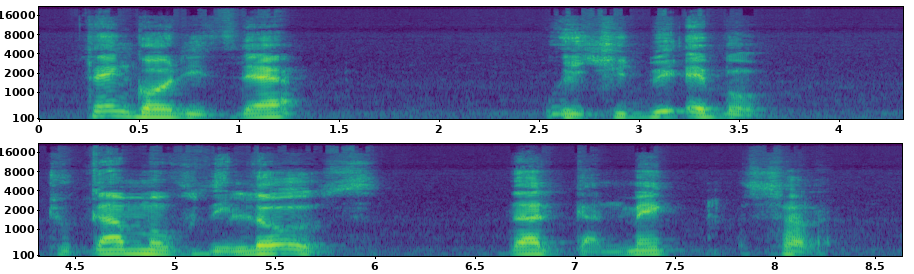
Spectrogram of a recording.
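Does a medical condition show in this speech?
Yes: neurological disease.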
